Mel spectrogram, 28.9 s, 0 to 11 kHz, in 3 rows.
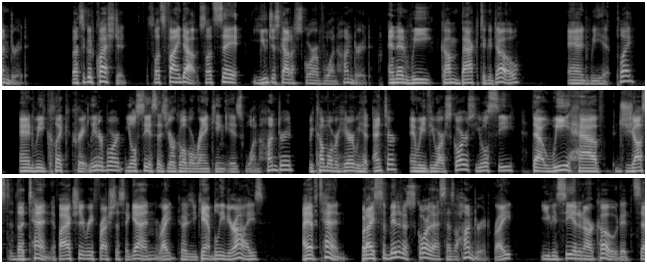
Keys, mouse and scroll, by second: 1.0 click, 3.0 click, 3.9 0, 4.7 ctrl+s, 5.6 alt+Tab, 7.5 click, 9.1 click, 10.3 click, 12.2 click, 13.0 click, 14.2 click, 14.6 click, 15.3 Return, 15.9 click, 17.4 ctrl+s, 17.4 alt+Tab, 20.4 click, 20.8 click, 22.6 click, 24.5 click, 25.8 click, 27.9 alt+Tab, 28.3 alt+Tab, 28.3 click, 28.6 alt+Tab.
